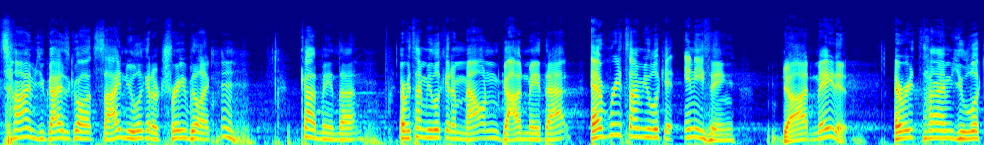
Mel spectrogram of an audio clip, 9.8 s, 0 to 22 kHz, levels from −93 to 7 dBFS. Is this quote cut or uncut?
cut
